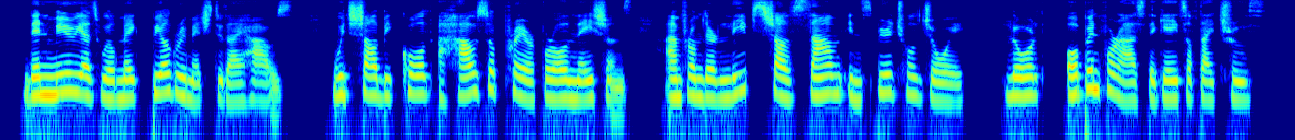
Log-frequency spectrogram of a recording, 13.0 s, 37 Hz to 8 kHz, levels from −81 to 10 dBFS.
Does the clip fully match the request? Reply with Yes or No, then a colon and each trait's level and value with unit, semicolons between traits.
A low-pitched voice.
No: high, 195 Hz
